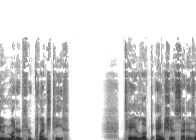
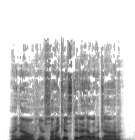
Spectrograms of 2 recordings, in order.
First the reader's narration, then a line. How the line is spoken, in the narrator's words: I sighed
